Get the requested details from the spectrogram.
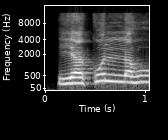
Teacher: नून साकिन के बाद लाम आ गया तो हमने यकुल लहू पढ़ा, उस नून को लाम में मर्ज कर दिया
